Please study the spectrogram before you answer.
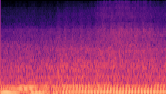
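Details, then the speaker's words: Boosted Honda Civic EG on its first start with a new turbo setup; the engine drone drops as the throttle closes, leaving a fluttering chatter from the turbo: turbo flutter on throttle lift. "hear the turbo like flutter"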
